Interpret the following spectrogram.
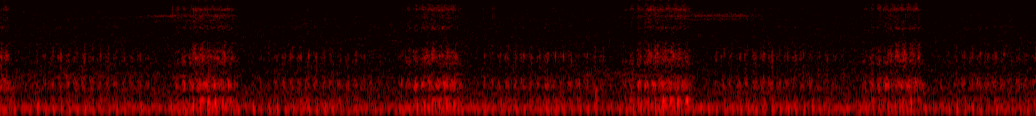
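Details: Bubba, a domestic cat, gives a rhythmic rumbling purr, louder inhaled swells every second or so alternating with softer stretches, in a quiet indoor setting.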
